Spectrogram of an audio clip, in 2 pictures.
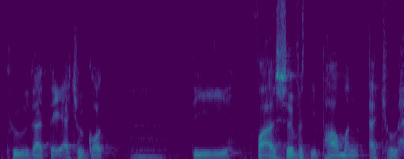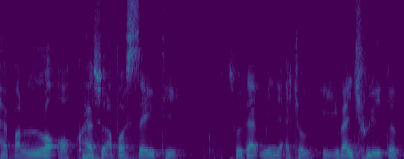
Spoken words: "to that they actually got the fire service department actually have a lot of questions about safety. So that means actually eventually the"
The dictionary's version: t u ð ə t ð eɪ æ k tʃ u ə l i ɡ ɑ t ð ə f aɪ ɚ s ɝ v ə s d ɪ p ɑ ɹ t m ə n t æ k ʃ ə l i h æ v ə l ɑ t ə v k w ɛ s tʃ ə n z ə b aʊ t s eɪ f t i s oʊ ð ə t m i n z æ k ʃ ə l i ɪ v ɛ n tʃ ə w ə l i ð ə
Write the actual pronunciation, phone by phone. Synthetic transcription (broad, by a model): t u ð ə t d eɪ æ k tʃ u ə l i ɡ ɑ t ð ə f aɪ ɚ s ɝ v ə s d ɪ p ɑ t m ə n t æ k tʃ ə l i h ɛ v ə l ɑ t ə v k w ɛ s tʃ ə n ə b aʊ t s eɪ f t i s oʊ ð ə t m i n s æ k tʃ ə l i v ɛ n tʃ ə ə l i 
